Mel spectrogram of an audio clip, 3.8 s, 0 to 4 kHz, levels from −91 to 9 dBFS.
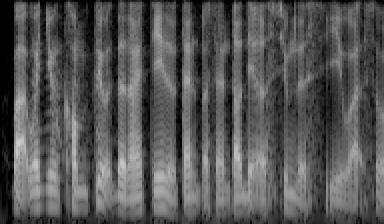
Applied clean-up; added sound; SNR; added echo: neural mask model DeepFilterNet 3.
